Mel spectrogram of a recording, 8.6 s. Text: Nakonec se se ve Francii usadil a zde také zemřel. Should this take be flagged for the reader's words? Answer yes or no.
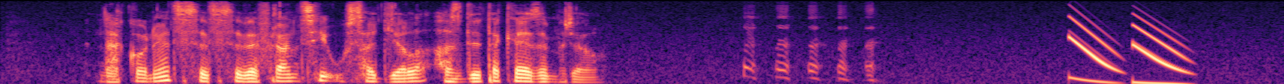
no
